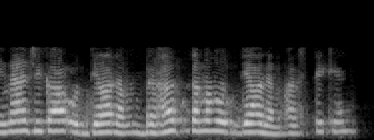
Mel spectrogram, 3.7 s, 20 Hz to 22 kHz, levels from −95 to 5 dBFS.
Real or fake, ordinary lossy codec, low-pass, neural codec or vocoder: fake; none; 5.4 kHz; codec, 16 kHz, 2 kbps, FreqCodec, smaller model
